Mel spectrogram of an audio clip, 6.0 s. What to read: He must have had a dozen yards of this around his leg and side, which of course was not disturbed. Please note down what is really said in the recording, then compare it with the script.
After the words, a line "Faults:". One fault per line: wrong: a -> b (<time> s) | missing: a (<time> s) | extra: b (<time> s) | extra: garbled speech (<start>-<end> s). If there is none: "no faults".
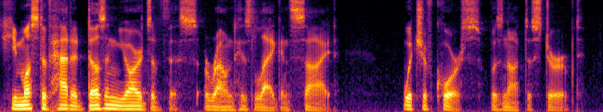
He must have had a dozen yards of this around his leg and side, which of course was not disturbed.
Faults:
no faults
